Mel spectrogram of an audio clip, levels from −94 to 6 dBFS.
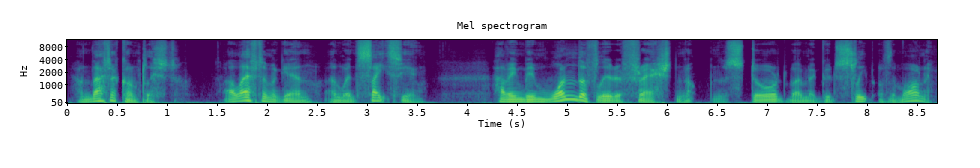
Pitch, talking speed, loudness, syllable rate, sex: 95 Hz, 170 wpm, -21 LUFS, 5.5 syllables/s, male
